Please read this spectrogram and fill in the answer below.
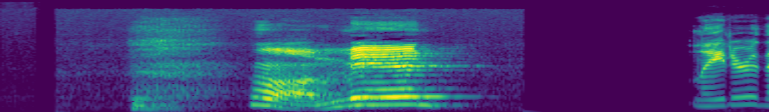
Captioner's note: groans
